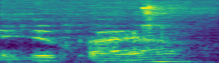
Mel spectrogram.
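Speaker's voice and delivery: soft, very sheepish voice.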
